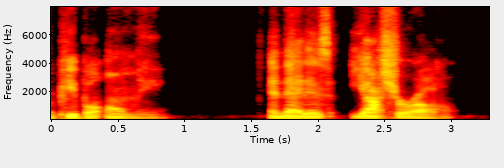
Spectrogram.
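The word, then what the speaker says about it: ישראל: only, and that is Yasharal. That is Israel, as you may know it in the translation of how you pronounce it. Yasharal is the original.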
